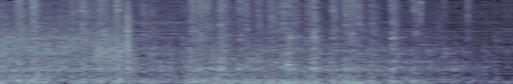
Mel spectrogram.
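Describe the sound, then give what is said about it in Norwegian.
A small airplane engine starts up and runs steadily on the ground before a short taxi, a loud, continuous rumbling drone with a gritty low roar that holds an even level throughout, with no voices. “Så kan vi sikkert ta en liten takserunde her, og så kan vi kjenne litt på motorpådraget og sånn.”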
